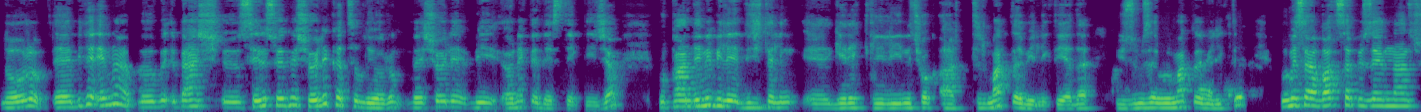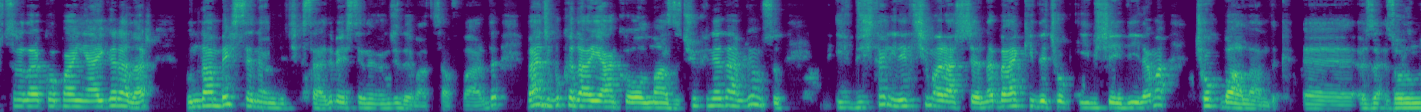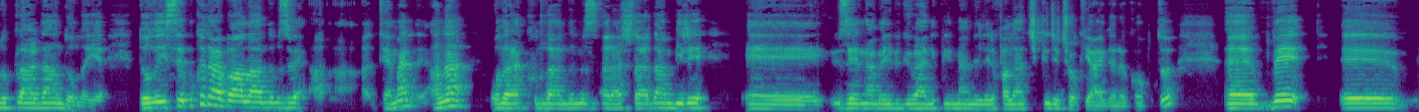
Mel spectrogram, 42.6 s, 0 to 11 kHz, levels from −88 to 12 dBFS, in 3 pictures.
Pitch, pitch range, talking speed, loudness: 145 Hz, 130-180 Hz, 145 wpm, -15 LUFS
